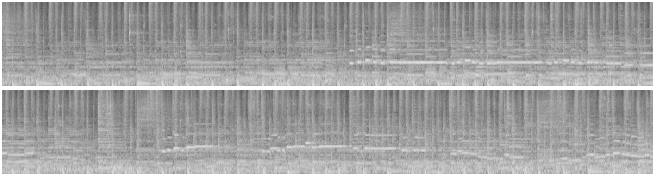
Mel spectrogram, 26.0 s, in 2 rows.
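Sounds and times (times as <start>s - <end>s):
classical guitar: 0.0s - 26.0s.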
